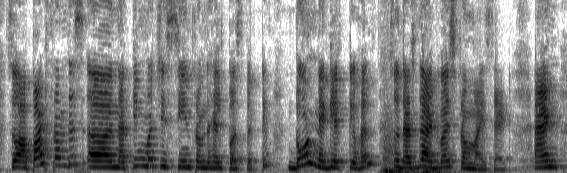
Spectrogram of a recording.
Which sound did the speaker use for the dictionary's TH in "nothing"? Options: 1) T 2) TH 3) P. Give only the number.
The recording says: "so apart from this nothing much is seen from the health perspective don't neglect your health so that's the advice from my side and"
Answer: 1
